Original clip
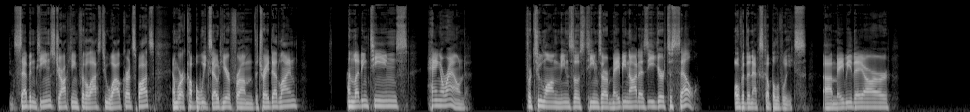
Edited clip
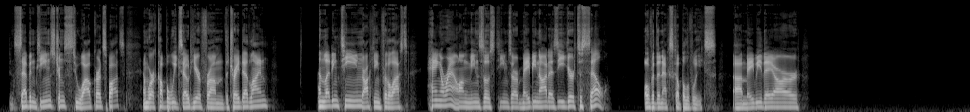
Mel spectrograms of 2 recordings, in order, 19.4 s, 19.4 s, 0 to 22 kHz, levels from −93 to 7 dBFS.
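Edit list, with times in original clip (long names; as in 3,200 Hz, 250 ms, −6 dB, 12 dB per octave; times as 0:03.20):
0:01.19–0:02.03: swap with 0:07.83–0:08.08
0:02.83–0:03.57: fade in linear, from −13.5 dB
0:09.17–0:10.97: remove
0:11.68–0:12.32: fade in, from −19 dB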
